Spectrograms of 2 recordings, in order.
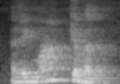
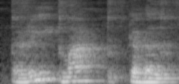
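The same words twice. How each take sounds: First: Said in the usual way. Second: REMARKABLE slowly split as re-mar-ka-ble; drawn-out remarkable, one syllable at a time. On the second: Shown as a demonstration. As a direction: break remarkable into four slow beats. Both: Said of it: "four syllables".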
